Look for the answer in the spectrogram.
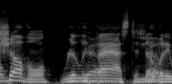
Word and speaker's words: Shelbyville: Just uh, down the road in Bedford County, we have Shelbyville, Shelbyville, Shelbyville, not Shelbyville, but Cheville.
